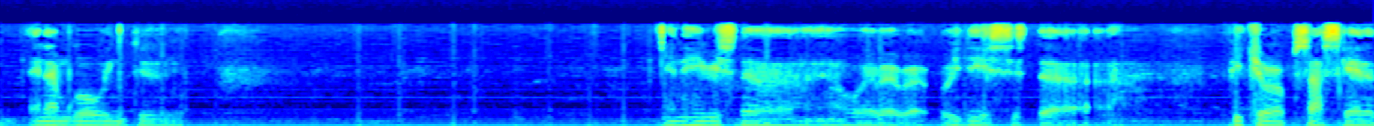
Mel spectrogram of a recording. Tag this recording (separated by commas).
Speech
